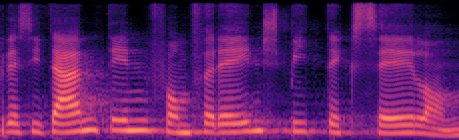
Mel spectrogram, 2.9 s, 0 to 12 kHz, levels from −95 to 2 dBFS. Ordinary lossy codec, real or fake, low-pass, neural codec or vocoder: none; fake; 10.8 kHz; codec, 24 kHz, 1.2 kbps, DualCodec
